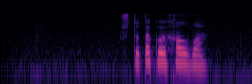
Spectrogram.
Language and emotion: Russian, neutral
